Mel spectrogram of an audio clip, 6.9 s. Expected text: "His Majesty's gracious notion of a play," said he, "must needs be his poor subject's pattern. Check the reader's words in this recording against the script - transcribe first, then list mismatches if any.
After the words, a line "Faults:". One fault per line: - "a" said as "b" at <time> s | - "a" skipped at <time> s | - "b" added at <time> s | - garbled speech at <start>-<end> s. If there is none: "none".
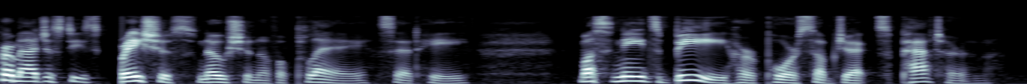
"Her Majesty's gracious notion of a play," said he, "must needs be her poor subject's pattern.
Faults:
- "His" said as "Her" at 0.0 s
- "his" said as "her" at 4.9 s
